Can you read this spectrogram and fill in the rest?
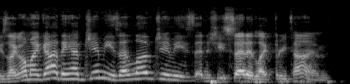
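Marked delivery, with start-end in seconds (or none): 0.2-2.0 put-on very high-pitched, thrilled, excited gush. Retelling a girlfriend spotting a product in a store: imitating excited girlfriend. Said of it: "my girlfriend gets all excited".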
